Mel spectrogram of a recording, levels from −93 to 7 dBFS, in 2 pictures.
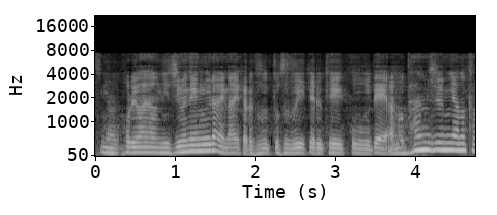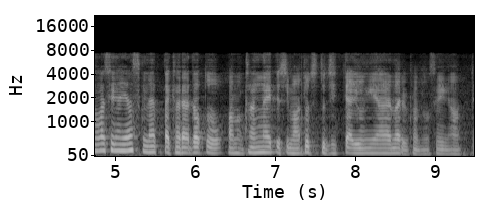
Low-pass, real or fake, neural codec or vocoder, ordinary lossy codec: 7.2 kHz; fake; codec, 24 kHz, 1 kbps, SNAC; none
